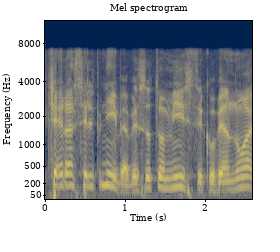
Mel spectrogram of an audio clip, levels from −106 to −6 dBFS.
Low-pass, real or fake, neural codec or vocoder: 7.2 kHz; real; none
